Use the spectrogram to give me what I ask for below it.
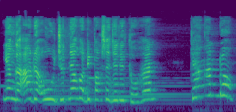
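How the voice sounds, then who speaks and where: A woman's voice: very high-pitched, fast talker. A woman hosting a casual livestream debate, teasing and mocking viewers with sing-song rhetorical questions. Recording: music playing behind the voice.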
